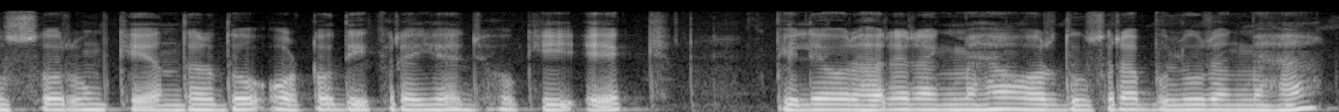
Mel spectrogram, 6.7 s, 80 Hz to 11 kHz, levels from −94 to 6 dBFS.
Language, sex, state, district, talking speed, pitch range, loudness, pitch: Hindi, male, Jharkhand, Ranchi, 205 wpm, 150-160 Hz, -12 LUFS, 155 Hz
